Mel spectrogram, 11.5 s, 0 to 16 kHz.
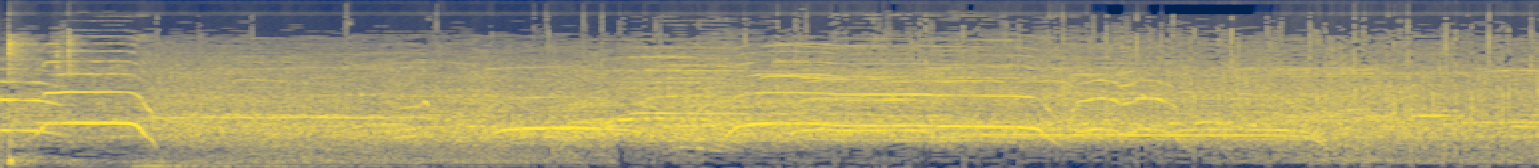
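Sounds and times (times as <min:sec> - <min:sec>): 
huge crowd cheering: 0:00.0 - 0:11.5
scatter of clapping: 0:03.2 - 0:11.5.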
